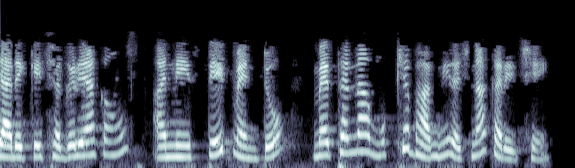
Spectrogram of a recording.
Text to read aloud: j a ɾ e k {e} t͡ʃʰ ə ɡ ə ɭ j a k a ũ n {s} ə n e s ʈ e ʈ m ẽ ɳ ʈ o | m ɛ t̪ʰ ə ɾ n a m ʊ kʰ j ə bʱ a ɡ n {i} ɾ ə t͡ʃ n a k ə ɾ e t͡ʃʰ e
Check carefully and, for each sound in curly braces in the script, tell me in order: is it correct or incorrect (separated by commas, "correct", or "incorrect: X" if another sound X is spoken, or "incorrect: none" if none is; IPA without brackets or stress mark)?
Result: correct, correct, correct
